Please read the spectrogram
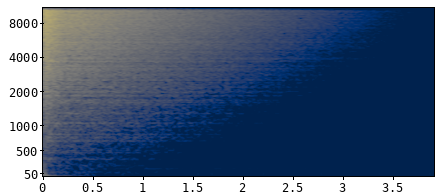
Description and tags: MAM ADX-1 is a german made analog drumbrain with 5 parts, more akin to a Simmons/Tama drum synth than a Roland Tr-606 and the likes.
adx-1, analog, drumbrain, mam, metal, singleshot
